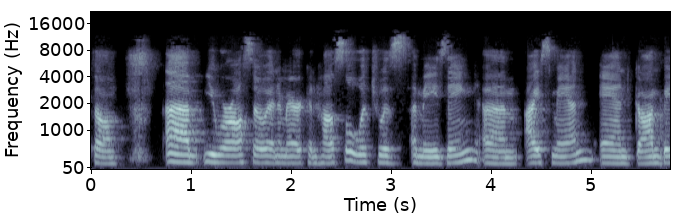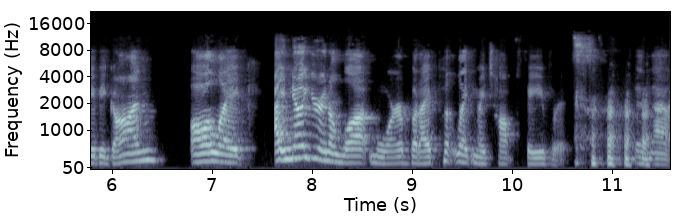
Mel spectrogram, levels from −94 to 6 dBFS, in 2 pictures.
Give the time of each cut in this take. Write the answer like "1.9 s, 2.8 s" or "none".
6.6 s, 7.5 s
